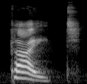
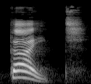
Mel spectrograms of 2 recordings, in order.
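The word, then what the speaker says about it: kite: উত্তেজিত করবে next come কাইট কে আইটি কাইট এখানে দেখো ই উচ্চারণ হচ্ছে না আইটা হচ ভাল সাউন্ড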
